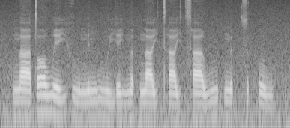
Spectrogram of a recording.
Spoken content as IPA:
n̪ aː˨ t̪ ɔː˥ w e˨˥ j f uː˨˩ n̪ ɪ˨˥ ŋ w uː˨˩ j e˨˩ j n̪ ɐ˨ p̚ n̪ aː˨˥ j t̪ʰ aː˨ j t͡sʰ aː˨ w uː˧ p̚ ŋ ɵ˨ t̚ t͡s ʊ˨˥ k̚ p o˨˩ w

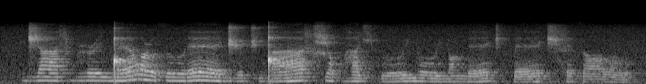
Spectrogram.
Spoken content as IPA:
d͡ʒ aː ɬ bʱ ə˞ ɪ̯ ŋ͡ǃ ɛ lˠ ə˞ ʊ̯ θ ʊː ɾ ɛː d͡ʒ o t͡ʃ ŋ͡ǃ aː ɬ ɕ ɒ bʱ a ç ɓ ʊː j oː j ɒ ŋ ɛː t͡ʃ k͡p ɛː t͡ʃ ɬ ɛ θ ɾ ɒː lˠ o

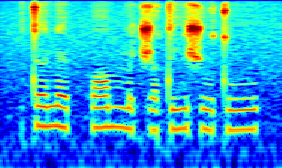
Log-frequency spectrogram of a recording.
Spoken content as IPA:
t ə n ɛ pː ɔ mː ə t͡ʃ ɔ t i ʃ u t u

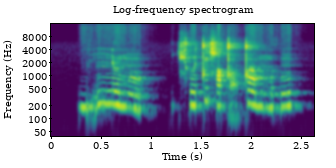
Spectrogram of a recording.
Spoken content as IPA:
b ḭ nː ɵ m õ | t͡ɕʰ ʊ t ə̃ ɕ ə tˤ ḭ tˤ ũ mː ʊ x ũ

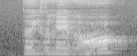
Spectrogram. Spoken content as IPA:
ə j ʊ l ɛ l ɔ

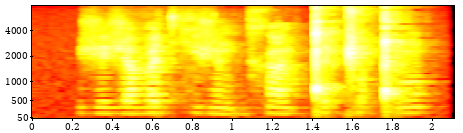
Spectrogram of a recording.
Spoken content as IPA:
ʒ e ʒ a v æ tʲ xʲ e ʒ ə̃ ɡ ɪ ɡ x ã l ǃ ɪ ɡ͡ǁ ɔ ǃʼ ũ

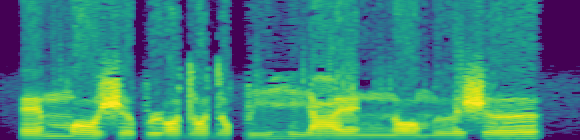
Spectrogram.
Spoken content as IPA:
ɛ mː ɔː ʃ ə p ɹ ɔ d ɔ d ɔ p i ɦ iː ʕ ɛː nː ɔː m lː ə ʃ əː

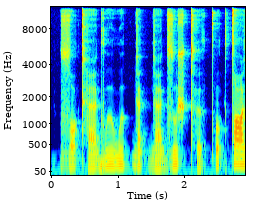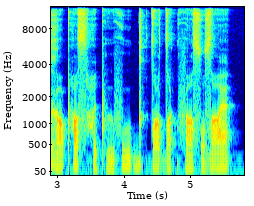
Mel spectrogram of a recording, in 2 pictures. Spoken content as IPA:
zˤ y˩˧ kʰ æ˩˧ ɡ w ɯ˧ w ɯ˧˥ k ɡ æ˧ k ɡ æ˩˧ ɡ z u˧˥ ʃ tʰ ø˩˧ θ pʼ o˥ k tˤ ø˥ ɣ ɑ˧˥ pʰ i˧˥ sˤ h i˩ pʼ ɯ˩˧ f u˥ ɡ | tˤ y˧˥ dˤ o˧˥ k f æ˧˥ sˤ y˩ zˤ æ˥

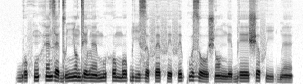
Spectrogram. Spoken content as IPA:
b o˨ f ũ˧ h ɛ̃˦ z ɛ˨ d u˧ ɲ ɔ̃˦ d e˧ l ɛ̃˨˦ m u˧ h o˦˨ m o˦ ɓ iː˧ z ə˨ f ɛ˧ f e˨ f e˦ kʷ ɛ˦ z oː˨ ʃ ɔ̃˦˨ ŋ e˨˦ b eː˦ ʃ ə˦ f iː˨ ɡ͡b ɛ̃˨

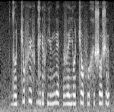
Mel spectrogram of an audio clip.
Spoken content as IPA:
d o c u f y f ɡʲ u ɾʲ o f j y ŋ e | v e j o c o f u x y ʃ o ʃ ɨ

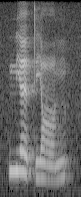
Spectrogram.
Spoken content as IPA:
m j ɛ˥˩ t̪ j ɑ˨˩˦ ŋ

